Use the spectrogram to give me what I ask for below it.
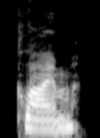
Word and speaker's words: climb: In general, the B isn't pronounced when it follows an M. Comb, limb, dumb, bomb, climb, tomb, thumb.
